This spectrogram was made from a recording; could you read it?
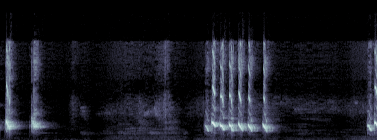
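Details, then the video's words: Yellow-vented bulbul with a couple of short chips, a pause, then a quick rattling burst of repeated notes and another chip. "SUARA BURUNG TRUCUKAN"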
